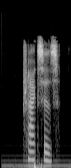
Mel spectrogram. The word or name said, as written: praxis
